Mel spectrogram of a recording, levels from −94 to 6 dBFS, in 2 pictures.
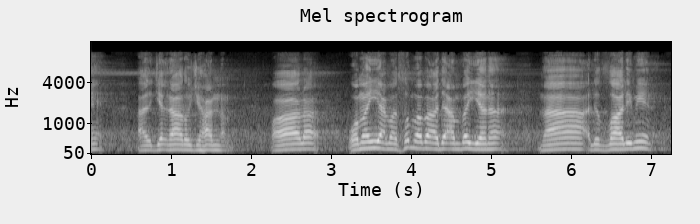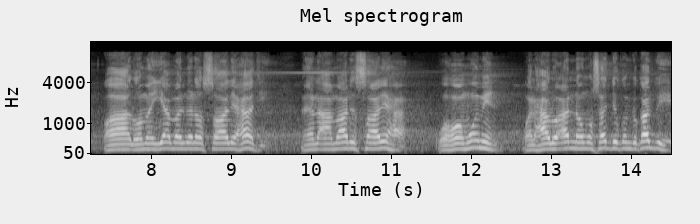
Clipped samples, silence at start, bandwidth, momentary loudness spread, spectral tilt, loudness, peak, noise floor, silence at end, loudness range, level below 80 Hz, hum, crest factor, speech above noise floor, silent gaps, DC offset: under 0.1%; 0 s; 11.5 kHz; 12 LU; -4 dB/octave; -18 LUFS; 0 dBFS; -38 dBFS; 0 s; 2 LU; -66 dBFS; none; 18 dB; 20 dB; none; under 0.1%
